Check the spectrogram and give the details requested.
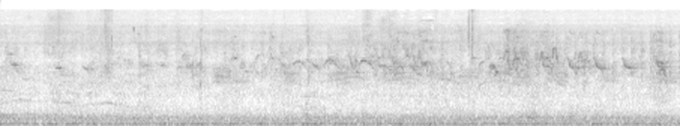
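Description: Small birds chirping repeatedly, more often from about three seconds in, over a steady low rumble.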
